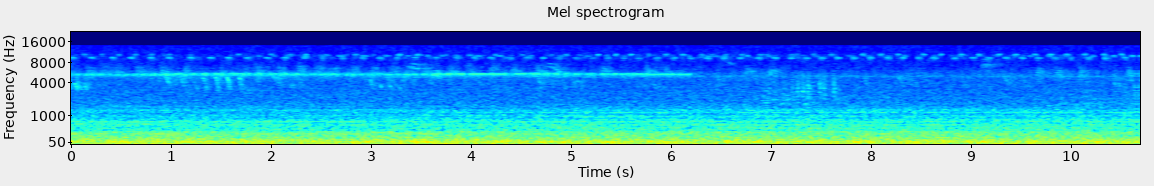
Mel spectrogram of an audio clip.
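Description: Insects calling steadily: a high, even trill that stops about six seconds in, over a still higher, rapidly pulsing chirp that runs on throughout, with a low rumble underneath.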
